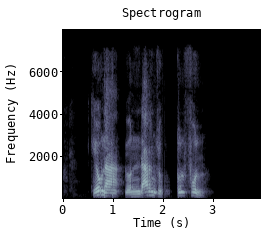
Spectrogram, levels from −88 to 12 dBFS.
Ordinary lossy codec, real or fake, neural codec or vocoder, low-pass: MP3, 48 kbps; fake; vocoder, 22.05 kHz, 80 mel bands, WaveNeXt; 7.2 kHz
